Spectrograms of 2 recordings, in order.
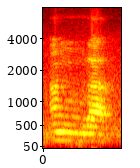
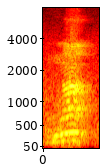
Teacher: तो का में तो का के बाद आ आया, खा में खा के बाद आ आया, गा में भी आया, तो फिर अंगा में पहले आ आगे क्यों लगा दिए अंगा, ऐसा क्यों बोलते हैं? बोलना चाहिए ङा, शुद्ध है ङा। अनुनासिक वर्ण है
